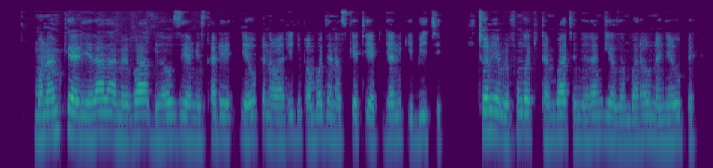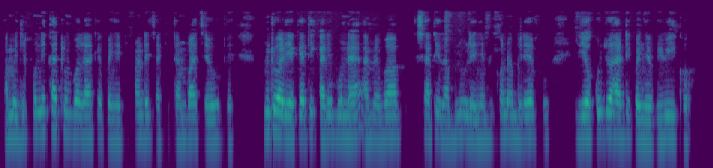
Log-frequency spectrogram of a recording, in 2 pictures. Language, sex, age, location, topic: Swahili, male, 18-24, Kisii, health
